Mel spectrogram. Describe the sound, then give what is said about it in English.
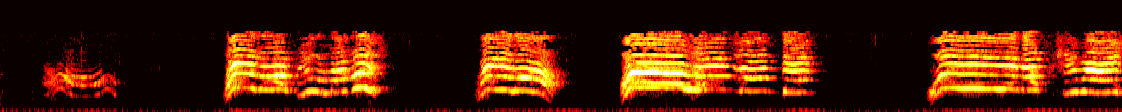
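A bird calls out in a string of harsh, raspy squawks, five drawn-out bursts separated by short pauses, loud with nothing else around them. “Tell us what the bird says, Captain.”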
